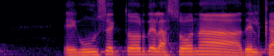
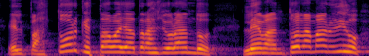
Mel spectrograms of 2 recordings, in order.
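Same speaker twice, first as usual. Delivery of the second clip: normal talking voice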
